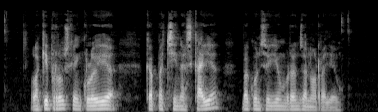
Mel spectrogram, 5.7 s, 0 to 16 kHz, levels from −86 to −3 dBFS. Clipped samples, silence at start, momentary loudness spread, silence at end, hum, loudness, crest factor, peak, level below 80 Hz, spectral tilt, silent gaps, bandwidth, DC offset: under 0.1%; 0.45 s; 11 LU; 0.55 s; none; -22 LUFS; 22 dB; -2 dBFS; -50 dBFS; -5.5 dB/octave; none; 11.5 kHz; under 0.1%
